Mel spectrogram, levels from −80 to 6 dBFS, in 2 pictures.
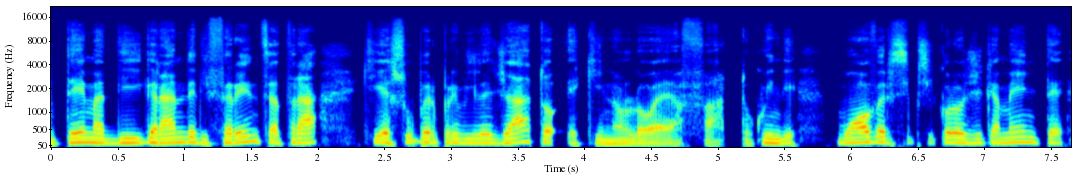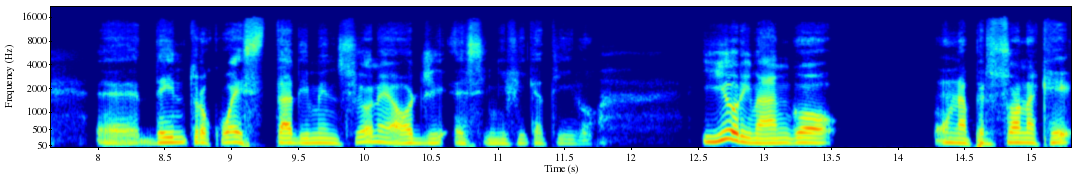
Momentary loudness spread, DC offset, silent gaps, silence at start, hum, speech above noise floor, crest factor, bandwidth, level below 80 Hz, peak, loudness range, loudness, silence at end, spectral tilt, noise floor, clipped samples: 12 LU; under 0.1%; none; 0 s; none; 67 dB; 20 dB; 16 kHz; -48 dBFS; -2 dBFS; 3 LU; -22 LUFS; 0 s; -6.5 dB/octave; -89 dBFS; under 0.1%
